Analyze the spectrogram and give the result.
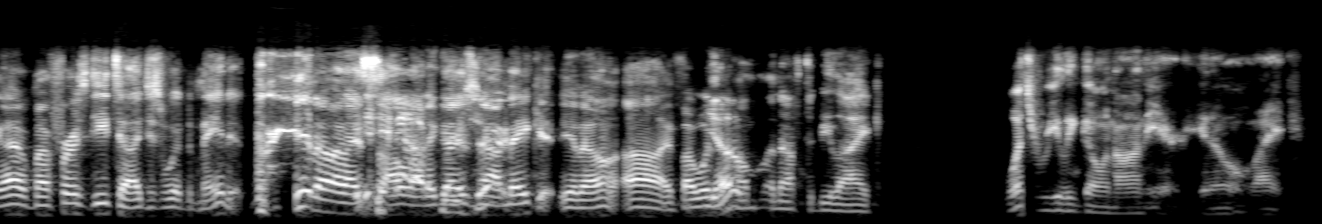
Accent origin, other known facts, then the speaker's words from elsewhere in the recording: United States; I grew up in Washington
